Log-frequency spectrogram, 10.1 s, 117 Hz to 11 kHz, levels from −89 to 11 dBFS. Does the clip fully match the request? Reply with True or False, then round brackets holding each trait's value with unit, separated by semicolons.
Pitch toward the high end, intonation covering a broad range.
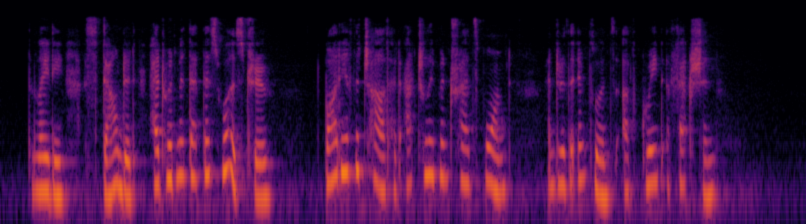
False (260 Hz; 4.6 semitones)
